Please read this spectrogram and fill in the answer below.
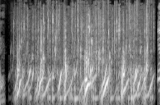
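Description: Bubbling-water sound effect: a rapid run of short rising bloops, several a second.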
